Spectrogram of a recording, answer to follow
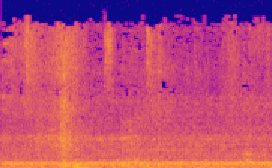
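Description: A steady low hum with faint, indistinct voices, heard from inside a parked car.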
